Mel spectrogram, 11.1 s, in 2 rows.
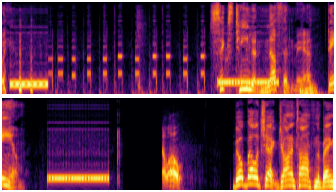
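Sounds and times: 
steady dial tone: 0.1 - 0.8, 6.3 - 7.4
speech: 3.6 - 6.0, 8.2 - 8.6, 9.4 - 11.0.

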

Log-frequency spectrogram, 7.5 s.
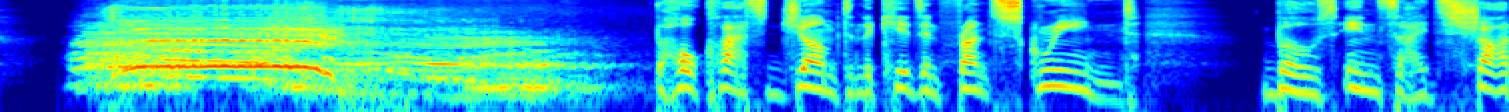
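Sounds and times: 
small dinosaur roar: 0.4 - 3.2
speech: 3.4 - 7.5.

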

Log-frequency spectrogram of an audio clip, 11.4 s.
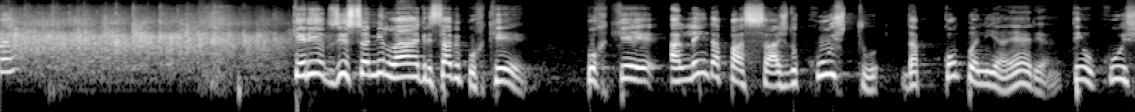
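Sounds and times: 
audience applause: 0.0 - 3.1
speech: 3.0 - 5.3, 5.9 - 11.3.

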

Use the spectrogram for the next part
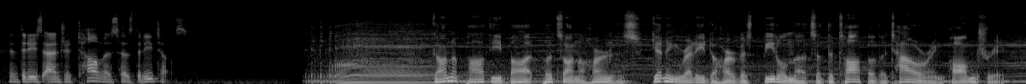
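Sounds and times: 
speech: 0.1 - 2.0, 4.4 - 10.2
small motor engine of a motorized tree-climbing scooter: 3.0 - 10.2.

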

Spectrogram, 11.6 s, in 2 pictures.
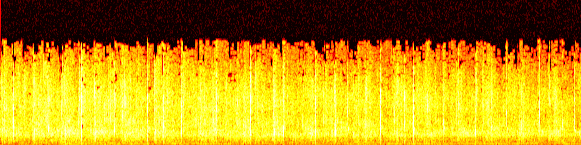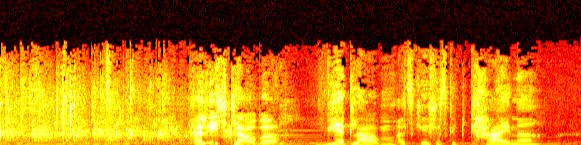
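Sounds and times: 
audience applause: 0.0 - 8.4
speech: 7.7 - 11.6.

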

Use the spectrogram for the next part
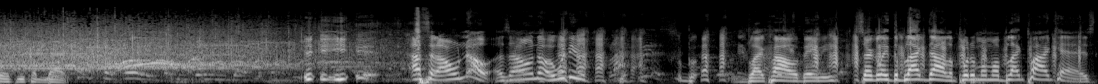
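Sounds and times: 
audience applause: 0.0 - 4.5
speech: 0.1 - 2.3, 3.0 - 10.9
laughter: 5.2 - 10.9.

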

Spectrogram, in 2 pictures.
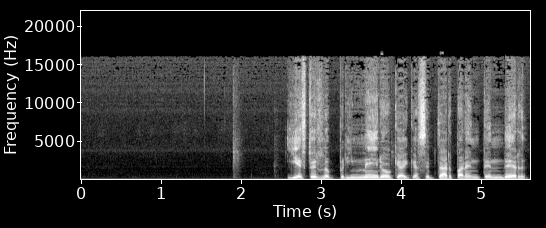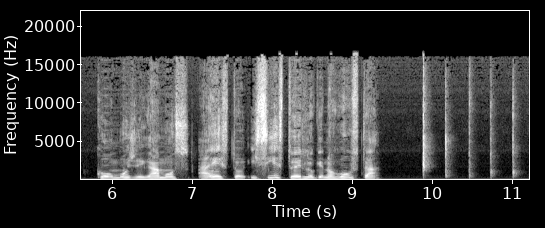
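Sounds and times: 
speech: 2.6 - 9.4
hand claps: 9.9 - 11.2.

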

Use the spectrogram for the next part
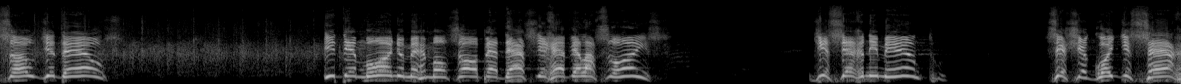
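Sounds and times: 
audience applauding: 0.0 - 4.4
speech: 0.1 - 1.2, 3.2 - 6.7, 8.1 - 9.6, 10.5 - 11.8.

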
